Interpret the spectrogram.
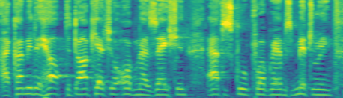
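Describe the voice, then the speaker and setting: There is noticeable background noise. A man with an American accent speaks at a moderate pace in a fairly high pitch. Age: 60s. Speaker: public commenter at county meeting. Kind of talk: public comment speech. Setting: county commission meeting. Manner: halting, many fillers.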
